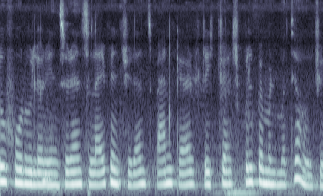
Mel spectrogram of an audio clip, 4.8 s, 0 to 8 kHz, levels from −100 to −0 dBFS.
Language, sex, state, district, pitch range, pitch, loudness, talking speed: Odia, female, Odisha, Khordha, 180-205 Hz, 190 Hz, -15 LUFS, 125 wpm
